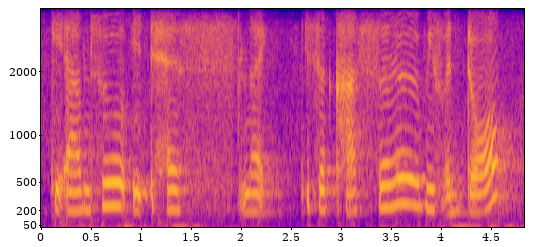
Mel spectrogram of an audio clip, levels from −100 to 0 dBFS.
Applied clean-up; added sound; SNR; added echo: neural mask model Resemble Enhance denoiser.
